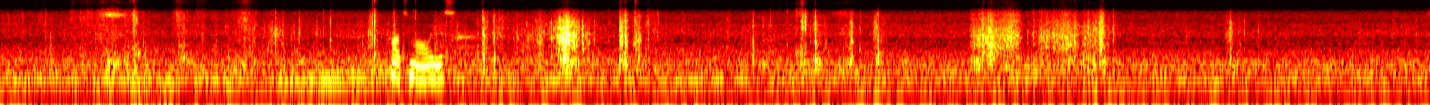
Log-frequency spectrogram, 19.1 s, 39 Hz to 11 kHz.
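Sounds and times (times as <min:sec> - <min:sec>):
packaging crinkling: 0:00.0 - 0:08.9, 0:12.9 - 0:14.9.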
